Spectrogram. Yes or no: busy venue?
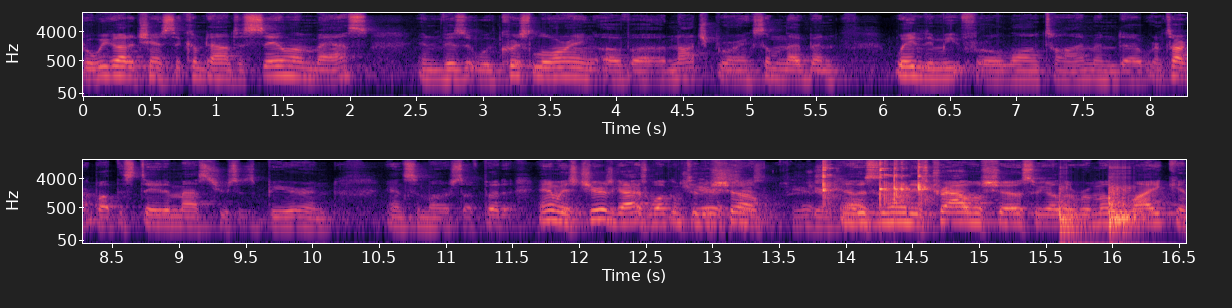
yes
